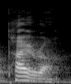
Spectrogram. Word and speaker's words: peira: And the Greek word for prove is pira, P-E-I-R-A, pronounced P-I-R-A-H. Pira or pyra is the Greek word for prove.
